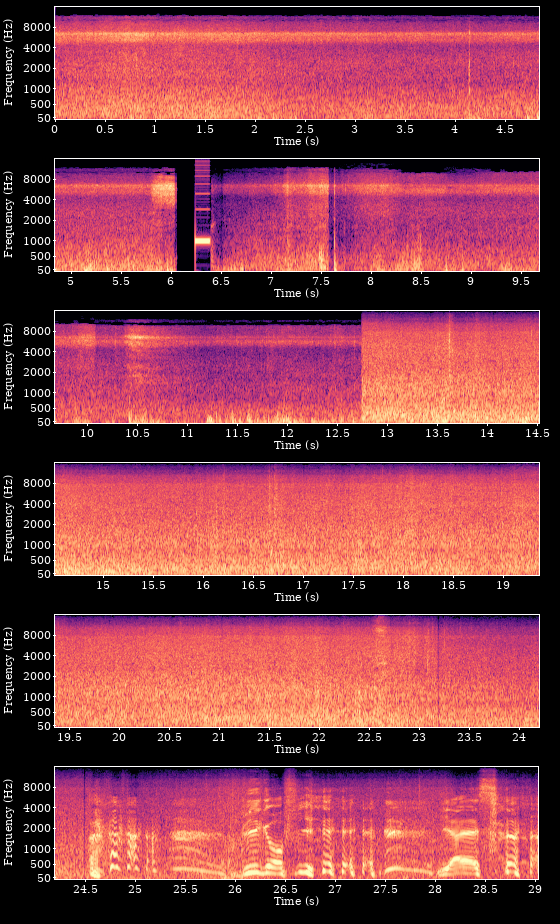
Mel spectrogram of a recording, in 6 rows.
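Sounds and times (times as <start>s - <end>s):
wind: 0.0s - 29.0s
sea water rushing: 12.8s - 26.5s.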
